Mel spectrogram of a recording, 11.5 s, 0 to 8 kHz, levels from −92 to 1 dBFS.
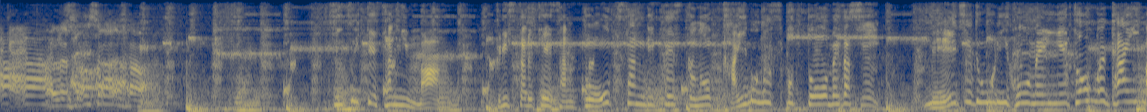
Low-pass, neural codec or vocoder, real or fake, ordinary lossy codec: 7.2 kHz; codec, 16 kHz, 16 kbps, FunCodec, trained on Chinese and English, 50 frames a second; fake; none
